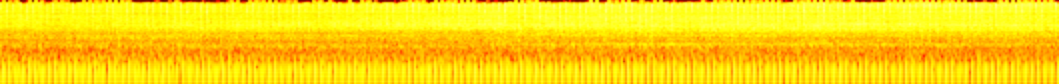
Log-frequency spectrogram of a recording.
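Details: Smart Roadster engine at idle: crisp, even clacking about three and a half per second over a steady hum; owner unsure if normal, suspects valves or timing chain.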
